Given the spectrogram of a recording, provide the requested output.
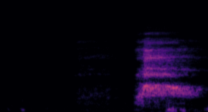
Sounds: Sigh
